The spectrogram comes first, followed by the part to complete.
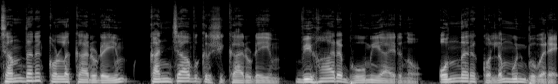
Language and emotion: Malayalam, neutral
